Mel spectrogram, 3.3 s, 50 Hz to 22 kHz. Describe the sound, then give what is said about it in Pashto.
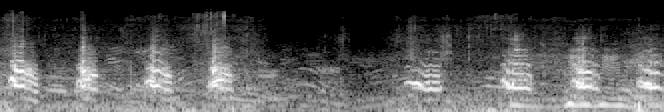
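Turkeys gobble at an animal sanctuary where they are kept as companions and fed vegetables and fruit: a run of rapid, throaty calls, a brief lull, then another burst of gobbling. “دا ځای د ځناورانو پناهګاه په توګه پیژندل کېږي او د تیرو 13 کالو راهیسې خلک دلته ځي او خرتمی چرګانو سره وخت تیروي”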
